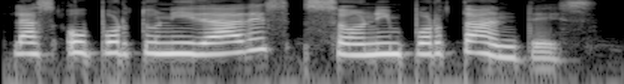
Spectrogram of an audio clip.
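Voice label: las Oportunidades Son Importantes, Spanish, female, slow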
